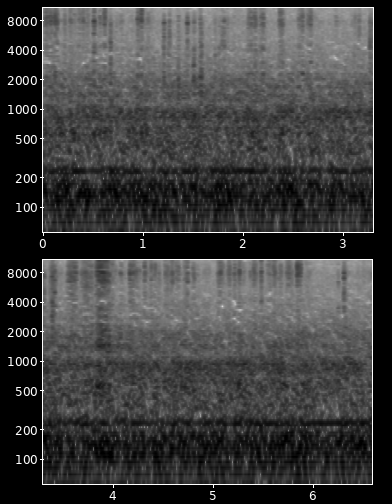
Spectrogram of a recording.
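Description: Felt-tip permanent marker scratching across paper in short, repeated strokes while writing, over a steady low hum.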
